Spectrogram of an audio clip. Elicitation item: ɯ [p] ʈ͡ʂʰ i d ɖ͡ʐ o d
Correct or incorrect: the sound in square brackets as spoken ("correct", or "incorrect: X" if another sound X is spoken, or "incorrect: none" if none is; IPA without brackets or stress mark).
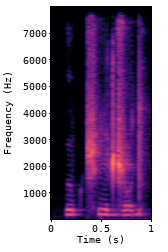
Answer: correct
